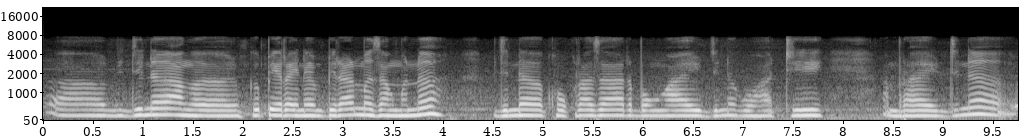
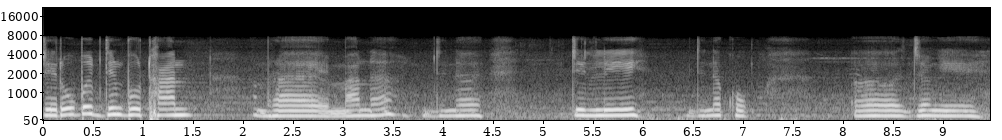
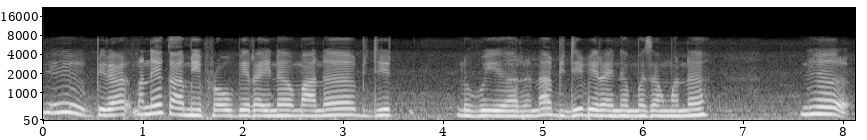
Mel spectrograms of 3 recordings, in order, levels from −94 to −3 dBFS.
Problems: none marked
